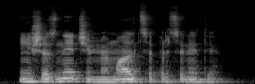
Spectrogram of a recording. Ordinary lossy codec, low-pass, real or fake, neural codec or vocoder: none; 19.8 kHz; real; none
